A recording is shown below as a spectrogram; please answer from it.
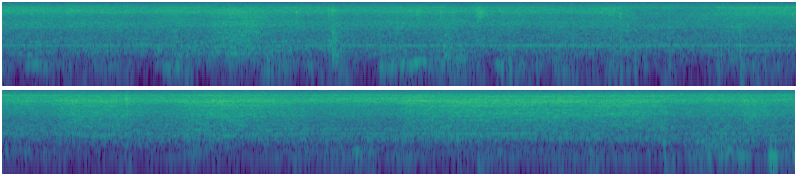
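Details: A vacuum cleaner roars steadily indoors, a broad hiss with a thin constant whine, and no animal voice comes through.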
